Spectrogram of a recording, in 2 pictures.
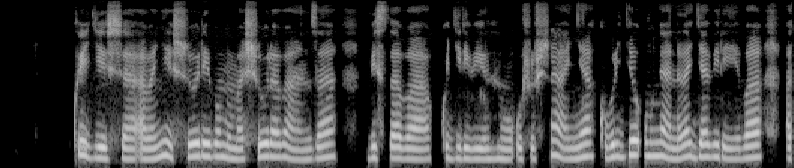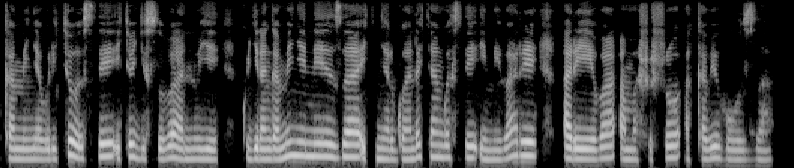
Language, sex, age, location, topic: Kinyarwanda, female, 18-24, Nyagatare, education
